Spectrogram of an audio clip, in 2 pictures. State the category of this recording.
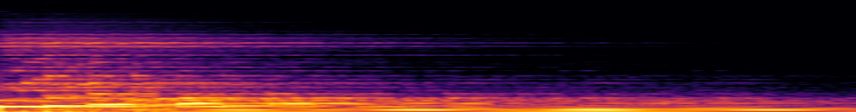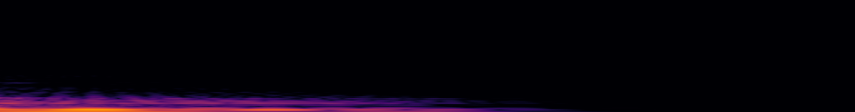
Music > Multiple instruments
